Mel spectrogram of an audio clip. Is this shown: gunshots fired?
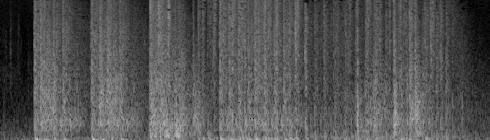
yes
